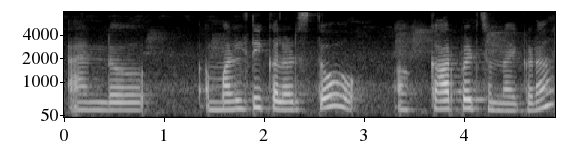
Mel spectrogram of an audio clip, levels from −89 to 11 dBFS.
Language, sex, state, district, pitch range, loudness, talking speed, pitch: Telugu, female, Andhra Pradesh, Annamaya, 220-255 Hz, -19 LUFS, 95 wpm, 230 Hz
